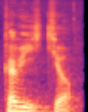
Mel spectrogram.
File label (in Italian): "cavicchio", crespinese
